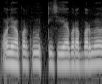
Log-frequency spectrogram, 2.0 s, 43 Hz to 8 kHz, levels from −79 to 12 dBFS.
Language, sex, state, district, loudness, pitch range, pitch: Hindi, male, Uttar Pradesh, Shamli, -16 LUFS, 145-155 Hz, 145 Hz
